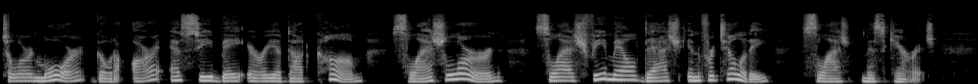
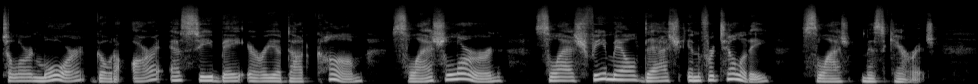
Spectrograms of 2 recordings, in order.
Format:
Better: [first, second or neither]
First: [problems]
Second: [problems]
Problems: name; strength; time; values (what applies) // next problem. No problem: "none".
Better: second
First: garbled, watery; slightly; nothing above 10.5 kHz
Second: none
